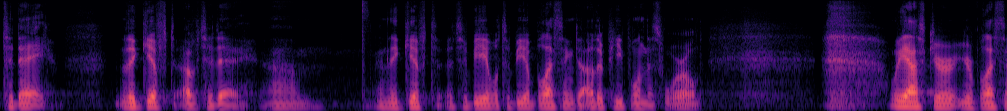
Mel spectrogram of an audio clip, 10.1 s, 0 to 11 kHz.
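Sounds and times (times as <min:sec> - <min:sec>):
man speaking: 0:00.0 - 0:00.5, 0:01.2 - 0:07.0, 0:08.3 - 0:10.0
man breathing into microphone: 0:07.1 - 0:08.9.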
